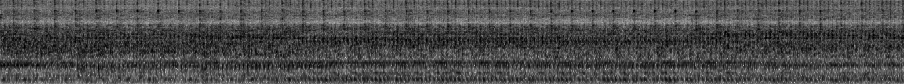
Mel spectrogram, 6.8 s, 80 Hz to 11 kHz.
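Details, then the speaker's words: Audi A6 C4 2.5 TDI diesel, warm at about 50°, idling: an intermittent light ticking about three per second near the injection pump over the clatter. Source unconfirmed; the engine also smokes and the turbo is worn. "вот где-то здесь вот непонятно или насосе вот цок у неё есть какой-то цок цок цок цок цок"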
